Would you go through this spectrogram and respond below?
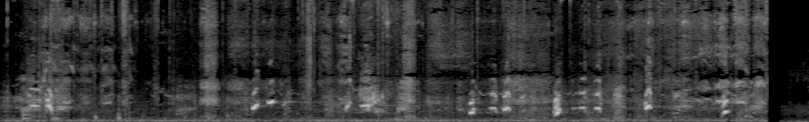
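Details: Pit Bull dog giving a run of short, high whimpering yelps and whines, clustered in quick bursts over about seven seconds against a faint steady hum, then cutting off abruptly.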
